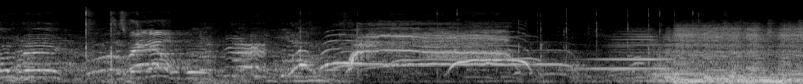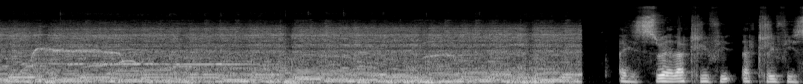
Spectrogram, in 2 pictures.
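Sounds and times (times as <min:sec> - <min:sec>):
crowd cheering: 0:00.0 - 0:13.9
rock band with electric guitar riff: 0:06.4 - 0:13.9.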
